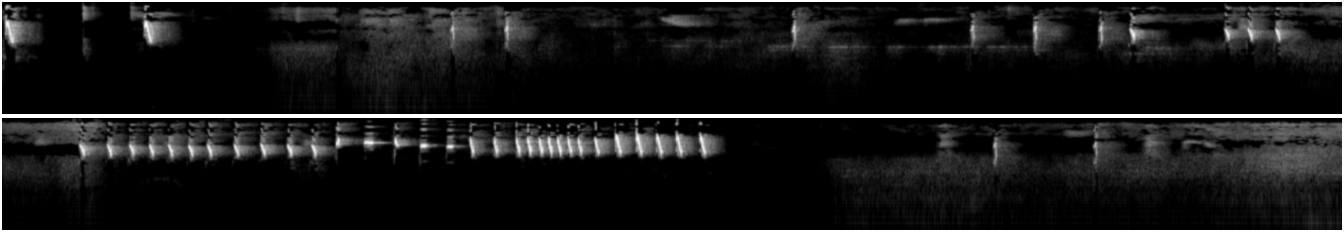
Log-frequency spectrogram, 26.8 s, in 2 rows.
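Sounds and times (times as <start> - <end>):
sooty-headed bulbul singing: 0.0 - 0.3, 1.3 - 1.8, 9.0 - 13.0, 14.2 - 20.6.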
